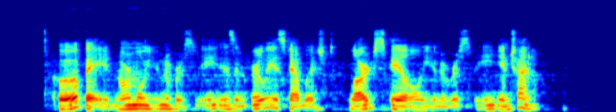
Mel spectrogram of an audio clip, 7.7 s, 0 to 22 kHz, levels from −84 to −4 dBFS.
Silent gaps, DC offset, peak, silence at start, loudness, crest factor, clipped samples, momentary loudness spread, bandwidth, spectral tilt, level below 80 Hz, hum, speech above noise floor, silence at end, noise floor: none; under 0.1%; -2 dBFS; 0.75 s; -19 LUFS; 18 dB; under 0.1%; 14 LU; 7.4 kHz; -7.5 dB/octave; -66 dBFS; none; 43 dB; 1 s; -62 dBFS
